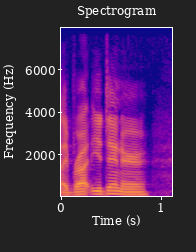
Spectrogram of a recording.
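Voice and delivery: ordinary talk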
